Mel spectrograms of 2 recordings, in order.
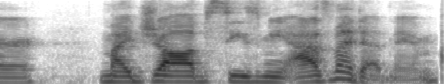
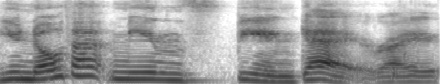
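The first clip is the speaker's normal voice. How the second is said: mock voice full of disgust, slow; 4 semitones higher than usual. Recalling a mom looking over at a rainbow flag, the speaker retells a disgusted remark. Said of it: "in a disgusted voice".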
